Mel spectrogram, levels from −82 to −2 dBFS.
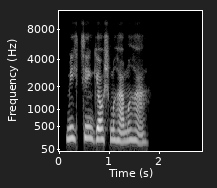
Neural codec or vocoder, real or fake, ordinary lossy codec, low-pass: none; real; Opus, 24 kbps; 7.2 kHz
